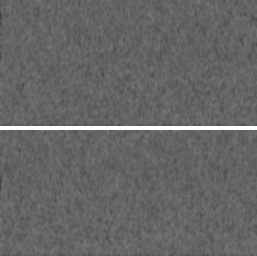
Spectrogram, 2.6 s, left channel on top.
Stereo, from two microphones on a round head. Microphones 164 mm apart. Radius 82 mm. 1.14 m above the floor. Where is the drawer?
I don't hear a drawer.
